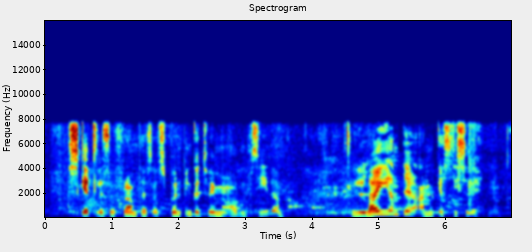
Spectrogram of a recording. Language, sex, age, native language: Icelandic, female, 30-39, Icelandic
